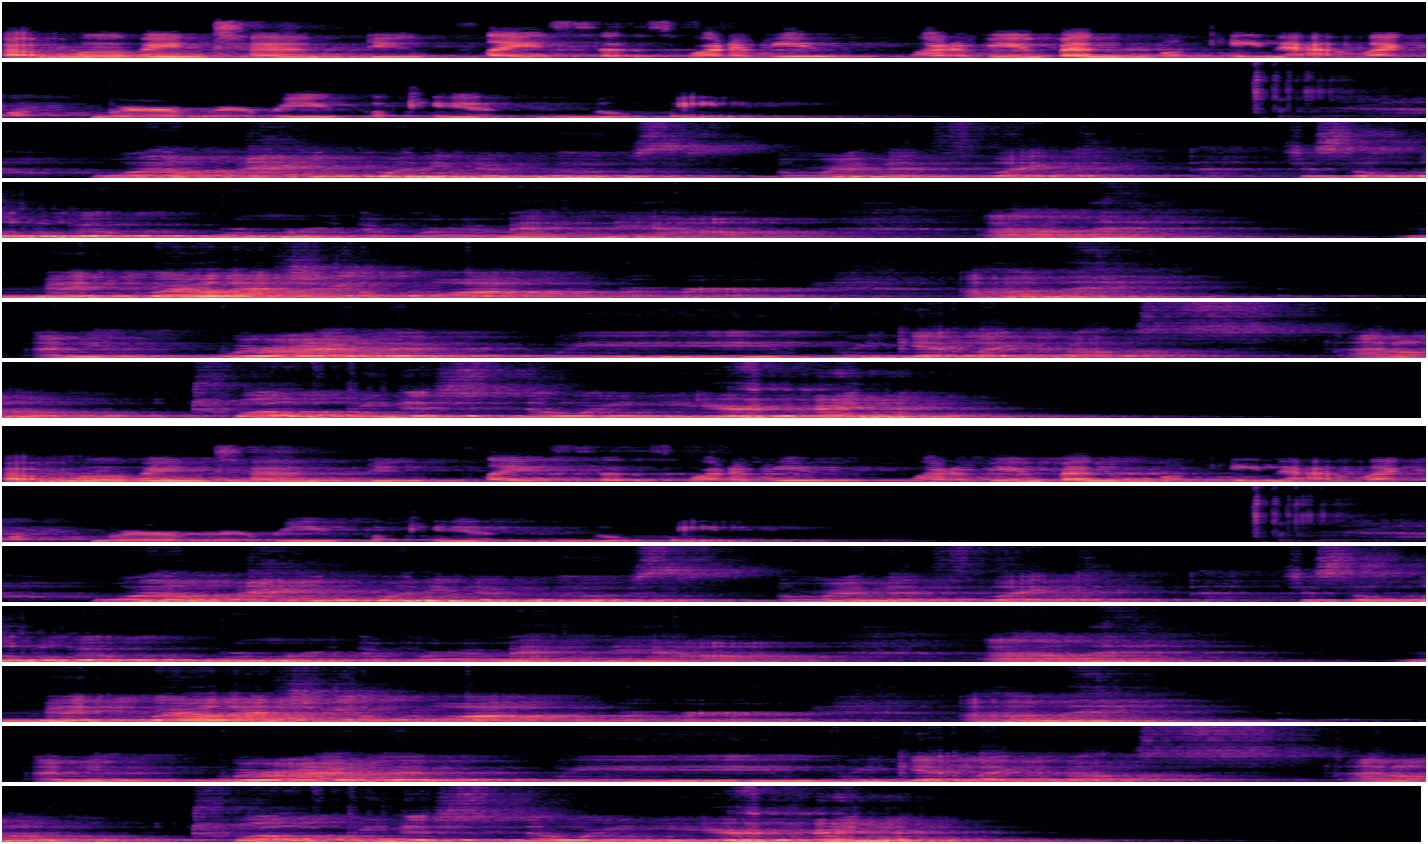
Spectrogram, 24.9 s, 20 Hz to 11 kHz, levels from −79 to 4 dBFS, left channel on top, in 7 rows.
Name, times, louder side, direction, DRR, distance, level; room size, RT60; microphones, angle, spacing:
voice 1, 0.0-3.5 3.8-5.4, left 3 dB, 55° left, 6 dB, 2.4 m, -25 dB
voice 2, 6.9-13.7 14.2-17.1 17.9-23.6, equal, ahead, 0 dB, 6.7 m, -25 dB
28.5 x 24.5 x 6.0 m, 0.83 s
head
